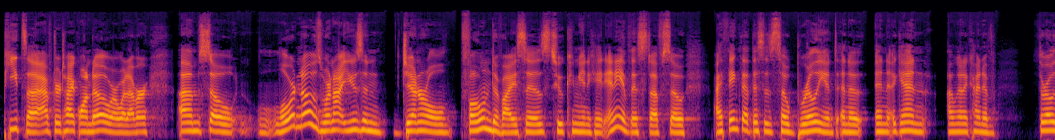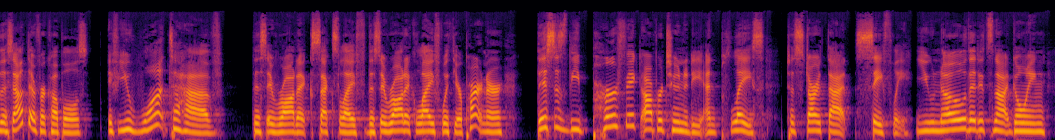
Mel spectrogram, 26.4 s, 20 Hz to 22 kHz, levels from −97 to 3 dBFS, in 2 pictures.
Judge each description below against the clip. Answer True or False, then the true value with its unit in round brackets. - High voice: True (195 Hz)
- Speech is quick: False (175 wpm)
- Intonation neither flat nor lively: True (3.1 semitones)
